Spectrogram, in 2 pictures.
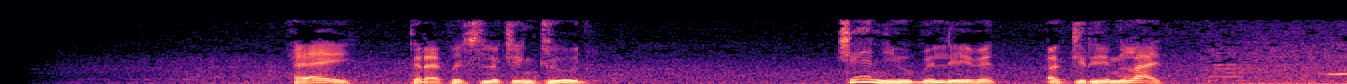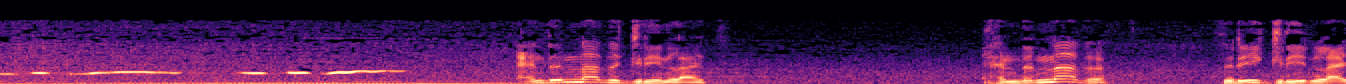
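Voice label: English Soft Sell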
